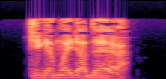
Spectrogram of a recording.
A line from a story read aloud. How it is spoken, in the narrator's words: he said with a grunt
